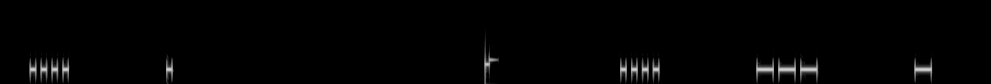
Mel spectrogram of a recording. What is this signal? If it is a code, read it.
Morse code, heard as a keyed tone, about 22 wpm, spaced as for 8 wpm, 700 Hz. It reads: HE HOT
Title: 6x Character Spacing - Top 100 Words - 22wpm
